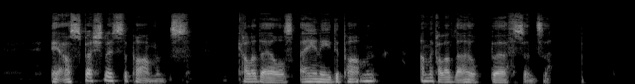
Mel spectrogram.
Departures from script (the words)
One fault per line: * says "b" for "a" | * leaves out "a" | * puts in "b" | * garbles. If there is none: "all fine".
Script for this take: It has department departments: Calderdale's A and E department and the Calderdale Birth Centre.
* says "specialist" for "department"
